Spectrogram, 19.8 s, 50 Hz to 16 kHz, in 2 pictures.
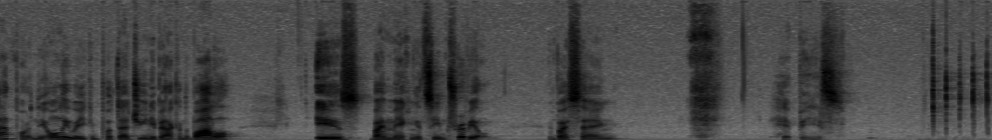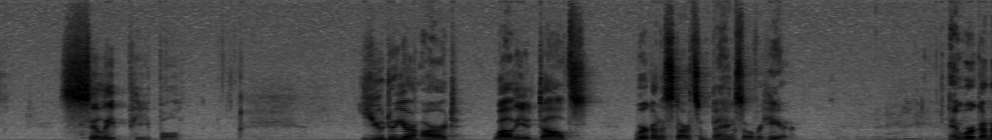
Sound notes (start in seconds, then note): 6.6 makes raspberry sound; 9.8 makes ticking sound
